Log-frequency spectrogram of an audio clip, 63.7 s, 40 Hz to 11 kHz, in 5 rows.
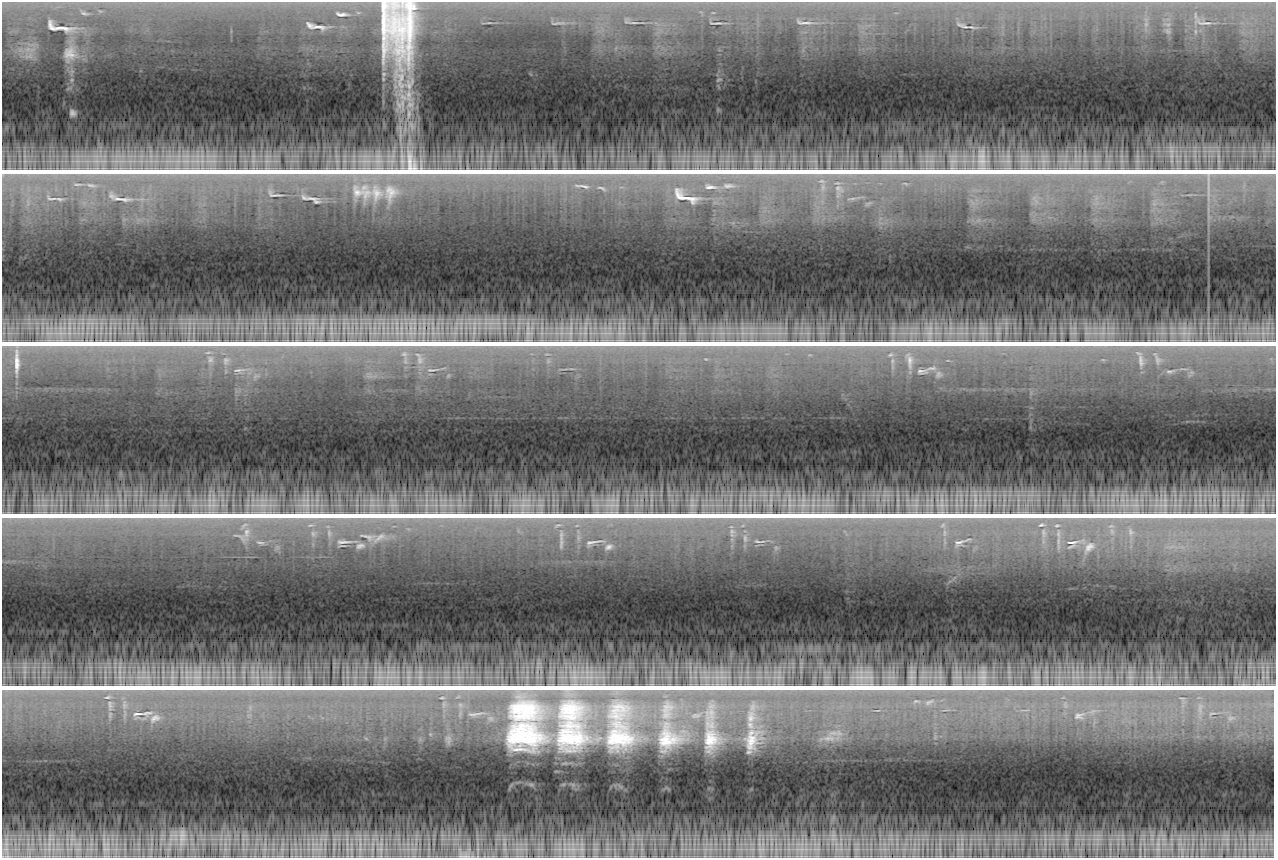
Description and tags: chapinhar lgo patos 01
Porto, water, lake, ducks, ulp-cam, vegetation, natural-park, Parque-Serralves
